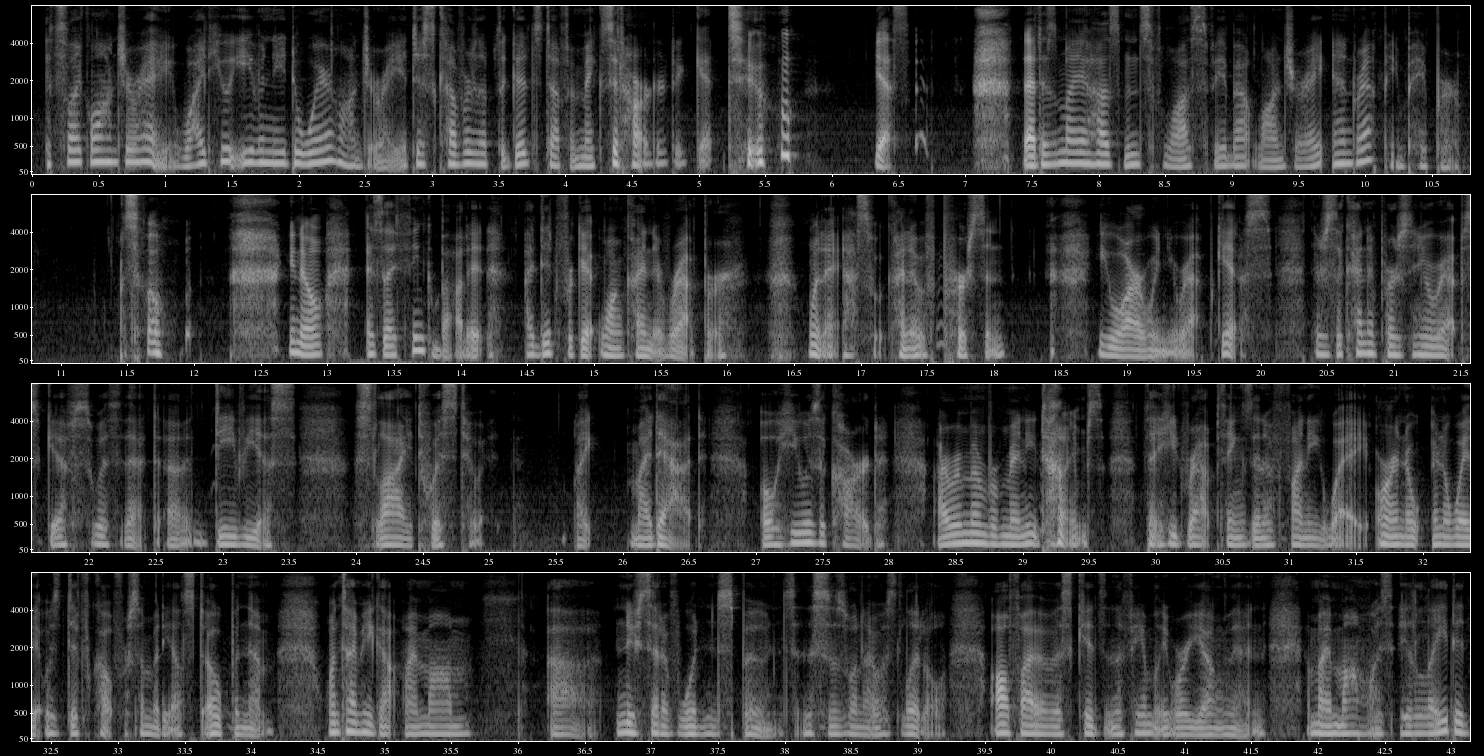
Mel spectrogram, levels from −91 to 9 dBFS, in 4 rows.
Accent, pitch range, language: American, 135-175 Hz, English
